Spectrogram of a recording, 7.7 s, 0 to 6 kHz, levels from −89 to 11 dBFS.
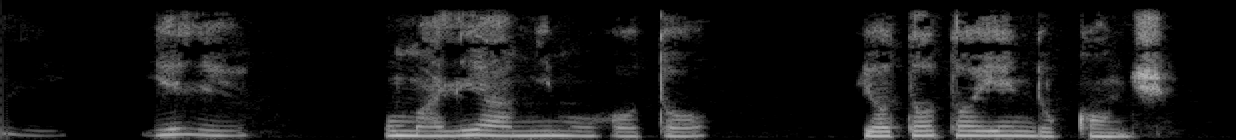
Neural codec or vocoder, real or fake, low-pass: none; real; 5.4 kHz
